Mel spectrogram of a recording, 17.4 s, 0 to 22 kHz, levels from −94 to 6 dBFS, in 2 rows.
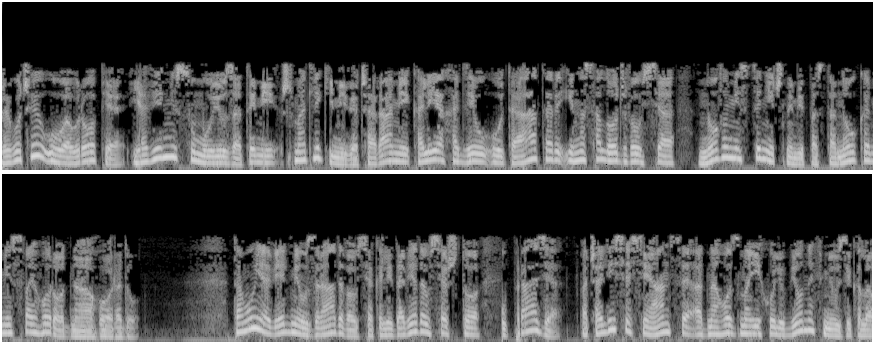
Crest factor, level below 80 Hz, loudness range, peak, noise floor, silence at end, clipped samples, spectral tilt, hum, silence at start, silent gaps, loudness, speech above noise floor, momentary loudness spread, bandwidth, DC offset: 14 dB; -42 dBFS; 2 LU; -2 dBFS; -44 dBFS; 0 s; under 0.1%; -5 dB/octave; none; 0 s; none; -18 LUFS; 27 dB; 4 LU; 6 kHz; under 0.1%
